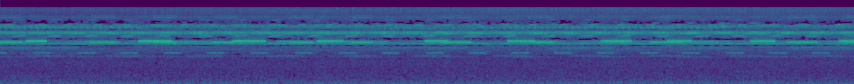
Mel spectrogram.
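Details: A park at evening filled with the gentle chirping of crickets: unbroken high whistling trills plus evenly spaced short chirps, steady throughout with a light low-frequency rumble.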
